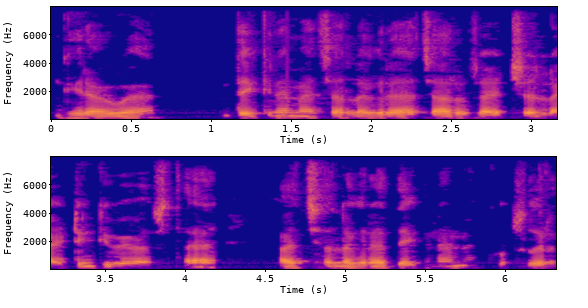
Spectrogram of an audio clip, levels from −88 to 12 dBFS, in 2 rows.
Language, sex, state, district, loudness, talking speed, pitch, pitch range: Hindi, male, Bihar, Jahanabad, -18 LUFS, 225 wpm, 115 Hz, 110-120 Hz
